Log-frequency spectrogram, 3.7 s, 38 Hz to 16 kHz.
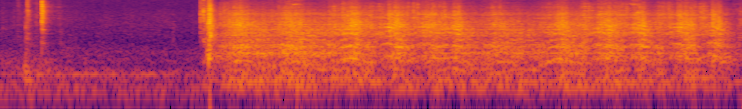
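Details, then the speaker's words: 1971 Plymouth Road Runner, 383 with 727 transmission, off the road since 1989: the starter cranks steadily but it never fires; there is no spark at the number-one plug though the coil gets power, and the starter seems worn. "we get a plug wire off for number one let's ground you no no spark I don't know I mean it's getting power to the coil"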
